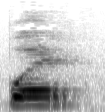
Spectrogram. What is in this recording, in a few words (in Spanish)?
"puer", Silabas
